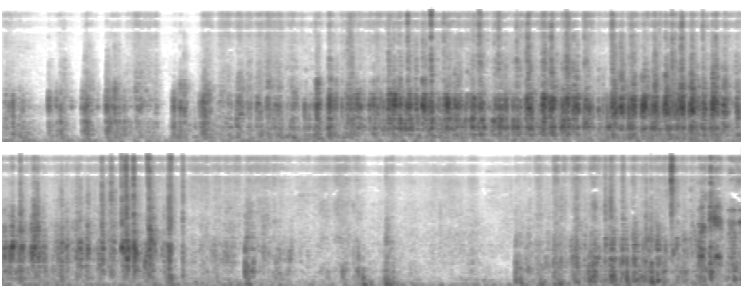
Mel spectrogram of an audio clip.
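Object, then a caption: Cotton fabric baseball cap. Fingertips and nails rapidly tap and scratch the crown and stiff brim of a navy cotton baseball cap with a hollow crown, first while it is worn on the head and then after it is taken off and held. The result is a dense, fast, uneven stream of dry scratching and light tapping centered in the midrange, growing louder in the middle, dropping quieter briefly, then picking back up.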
